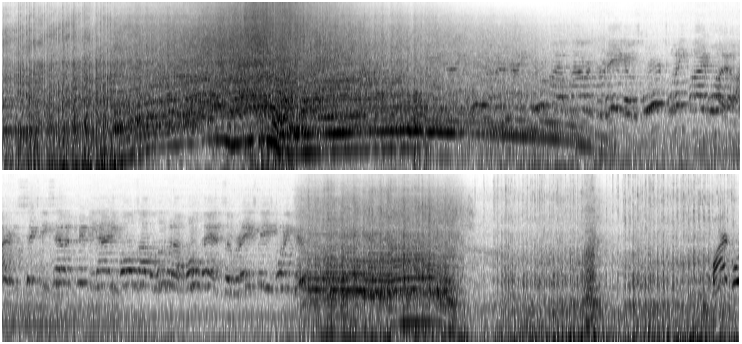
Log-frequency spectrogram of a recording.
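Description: Drag race cars at the starting line, one a small motor with a big turbo on top and the other a giant nitrous engine, rev loudly and roar close by before a sharp renewed blast, with an announcer talking over them.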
